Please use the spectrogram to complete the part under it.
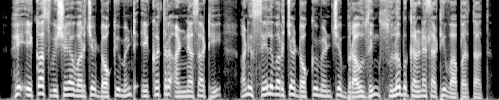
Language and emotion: Marathi, neutral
